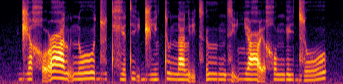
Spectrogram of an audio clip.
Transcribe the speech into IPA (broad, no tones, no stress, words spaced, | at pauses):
d͡ʒɛχo̰ʕa lṵnoː d͡zutxʲɛt jḭd͡ʒilʲtu nalḭ t͡sʼɯːŋzḭ ʎɛʕḛ χuŋej d͡zo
